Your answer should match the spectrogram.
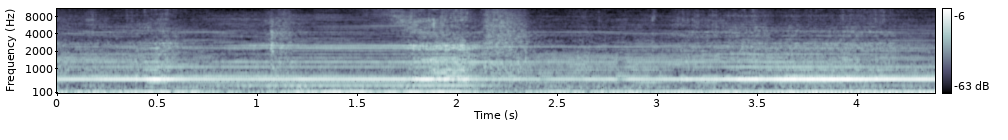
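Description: Electric hair clippers buzzing steadily as they cut a young boy's hair above the ear.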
